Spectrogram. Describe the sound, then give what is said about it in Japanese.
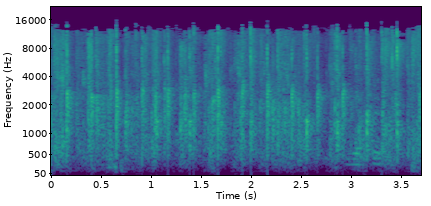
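An audience applauds at the close of a lecture's question session, a fairly faint but steady run of many quick, overlapping claps that lasts the whole stretch. “拍手。”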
